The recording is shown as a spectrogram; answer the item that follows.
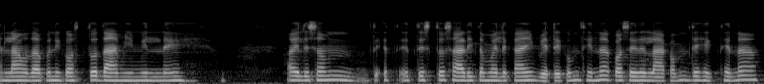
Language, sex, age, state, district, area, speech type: Nepali, female, 60+, West Bengal, Jalpaiguri, urban, spontaneous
